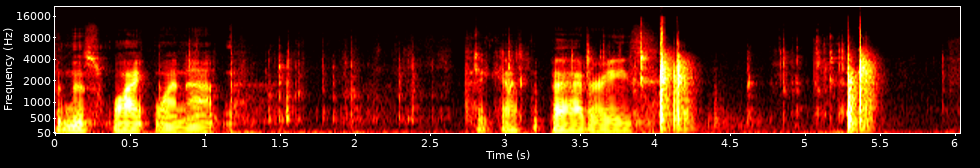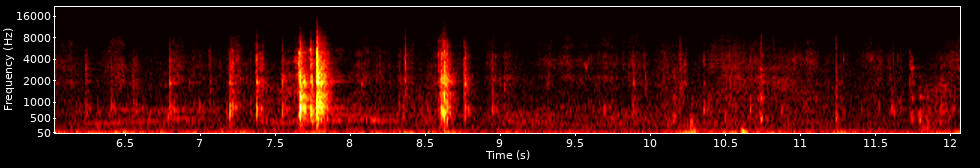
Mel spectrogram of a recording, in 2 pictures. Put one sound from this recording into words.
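A screwdriver squeaks and clicks as it turns small screws.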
